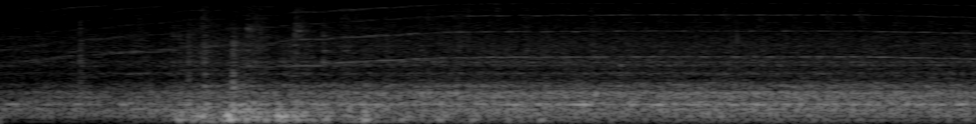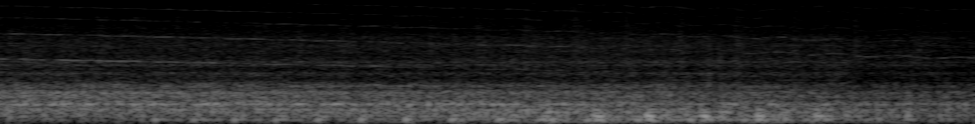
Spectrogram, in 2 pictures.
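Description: A washing machine drum rumbles and thuds as it spins.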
